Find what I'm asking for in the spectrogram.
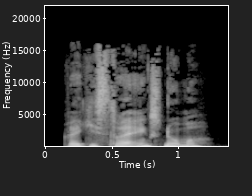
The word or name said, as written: registreringsnummer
